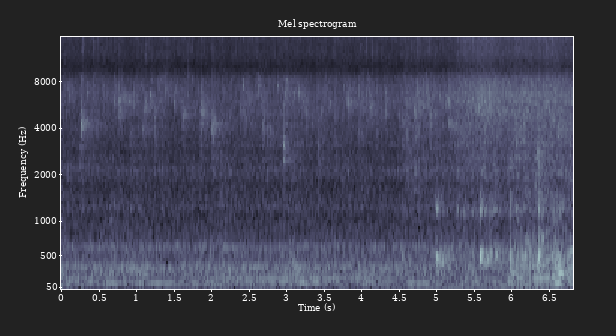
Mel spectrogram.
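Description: Garlic frying in a pan as the base for a simple sardine dish with chili and kulitis, a steady close sizzle with light stirring and utensil clinks growing busier toward the end.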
